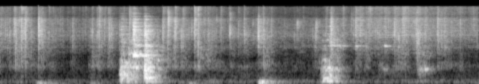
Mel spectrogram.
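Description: Dosa frying in butter on a hot griddle (tawa): a steady sizzle with crackling, and two louder scrapes about a second in and just after three seconds.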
